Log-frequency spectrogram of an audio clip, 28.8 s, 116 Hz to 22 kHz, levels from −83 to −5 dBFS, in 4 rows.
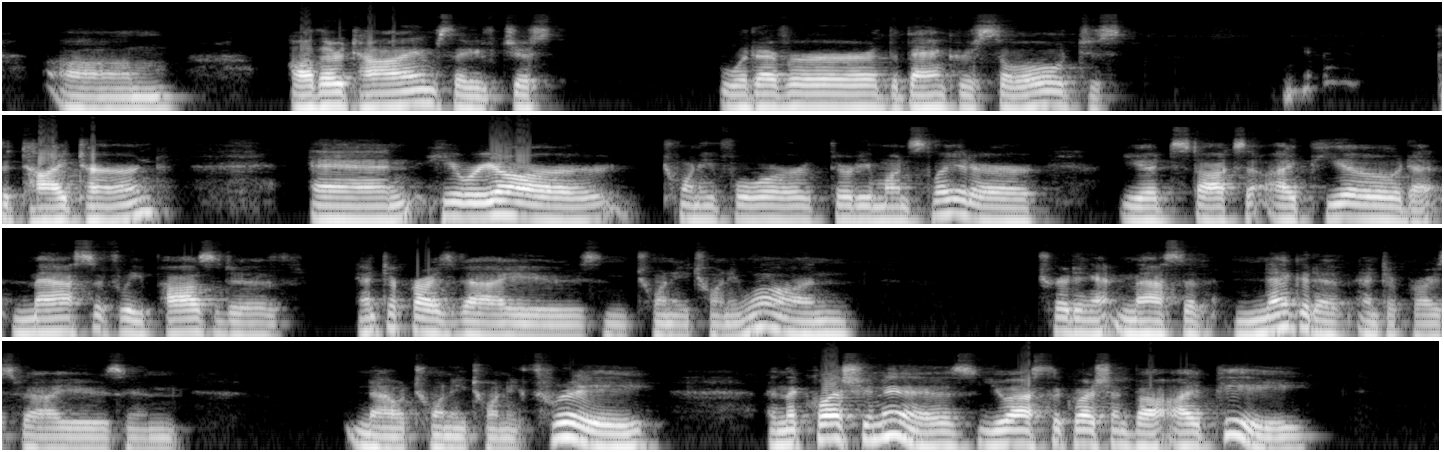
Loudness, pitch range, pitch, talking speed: -16 LUFS, 120-145 Hz, 135 Hz, 110 wpm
